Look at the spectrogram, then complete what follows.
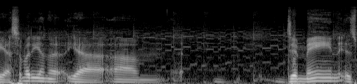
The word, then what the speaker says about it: Demain: Yeah, Demain is pronounced... Demain. Is, I don't know if it's Demain or Demain, as in the French pronunciation. But yeah. Merriam-Webster says it can either be Demain or Demean.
